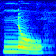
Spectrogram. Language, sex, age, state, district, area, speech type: Dogri, female, 18-30, Jammu and Kashmir, Udhampur, rural, read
